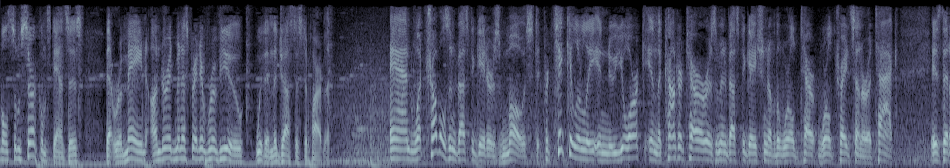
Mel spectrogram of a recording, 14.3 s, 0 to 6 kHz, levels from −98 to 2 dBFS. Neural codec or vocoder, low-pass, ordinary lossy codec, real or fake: none; 5.4 kHz; MP3, 32 kbps; real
